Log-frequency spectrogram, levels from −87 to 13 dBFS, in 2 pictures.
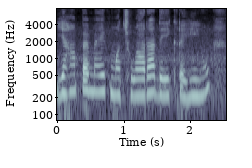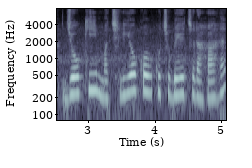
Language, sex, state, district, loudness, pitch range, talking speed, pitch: Hindi, female, Chhattisgarh, Raigarh, -18 LUFS, 215-255 Hz, 190 wpm, 230 Hz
